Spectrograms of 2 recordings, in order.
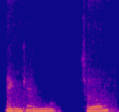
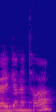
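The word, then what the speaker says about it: ἐγένετο: Try to pronounce it. Egeneto. Egeneto, or egeneta.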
